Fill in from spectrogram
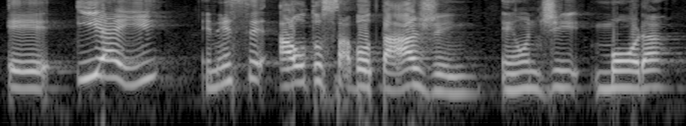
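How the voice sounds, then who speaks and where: A woman's voice: a little high, slow. A woman with a Venezuelan accent, answering reflectively as a panelist in a discussion. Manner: reflective, personal.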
